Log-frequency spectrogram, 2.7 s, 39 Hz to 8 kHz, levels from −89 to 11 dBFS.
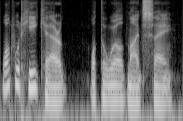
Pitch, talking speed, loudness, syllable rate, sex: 110 Hz, 195 wpm, -16 LUFS, 4.3 syllables/s, male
